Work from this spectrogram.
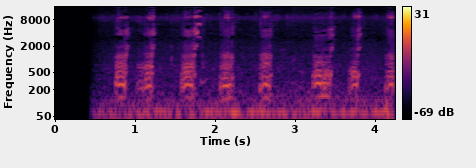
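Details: Bottle-fed Turopolje piglets in a rabbit run, recorded 2 July 2018; short rhythmic grunts repeated roughly twice a second, steady and even, with faint background hiss.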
